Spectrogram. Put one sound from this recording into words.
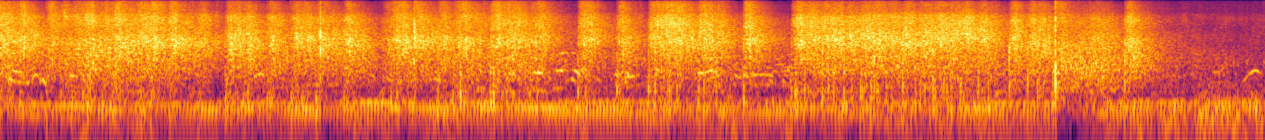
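Footsteps crunch quickly through dry leaves.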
